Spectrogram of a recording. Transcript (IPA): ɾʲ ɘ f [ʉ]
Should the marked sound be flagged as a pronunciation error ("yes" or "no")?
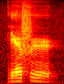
no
